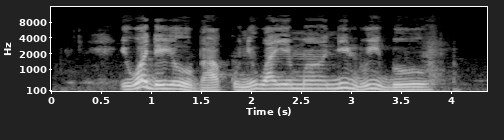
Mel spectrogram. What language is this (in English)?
Yoruba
